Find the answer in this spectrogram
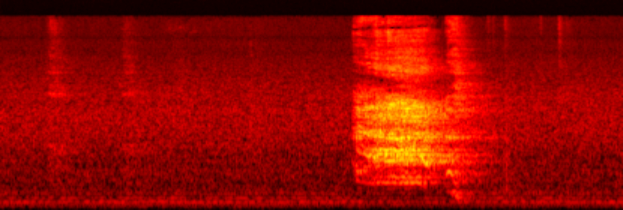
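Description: A man's loud, strained vocal grunt of effort lasting about a second, a little past halfway in, from a lifter straining under a heavy barbell on a back squat. A steady low hum sits underneath.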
